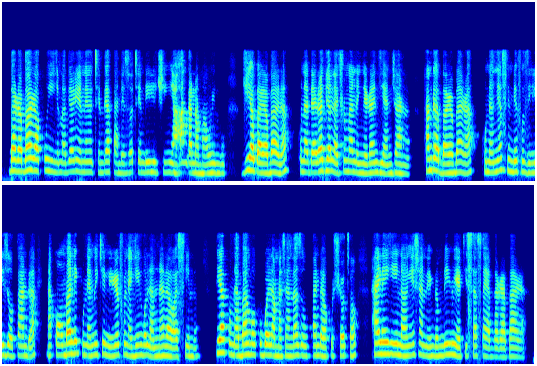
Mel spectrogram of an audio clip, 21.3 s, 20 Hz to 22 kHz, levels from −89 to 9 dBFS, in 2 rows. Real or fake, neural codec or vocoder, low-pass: fake; codec, 16 kHz, 1 kbps, X-Codec, HuBERT features, trained on balanced general audio; 7.2 kHz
